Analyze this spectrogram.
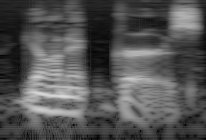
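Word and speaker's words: Janick Gers: And excuse me if I'm mispronouncing his name, but I'm pretty sure it's Yannik Gers.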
